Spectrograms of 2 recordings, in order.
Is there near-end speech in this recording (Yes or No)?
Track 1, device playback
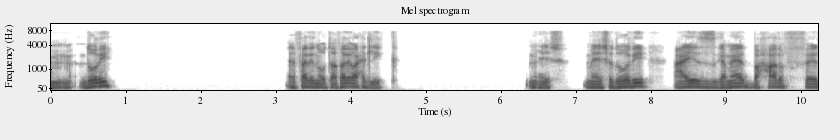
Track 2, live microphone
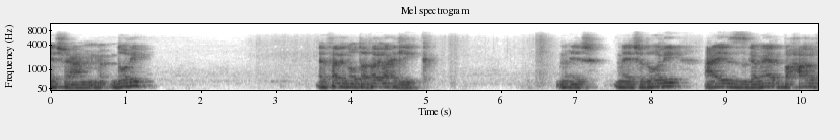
No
